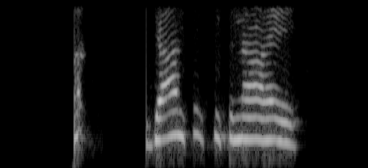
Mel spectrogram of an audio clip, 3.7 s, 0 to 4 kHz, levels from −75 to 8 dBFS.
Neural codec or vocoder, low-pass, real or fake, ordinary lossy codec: none; 3.6 kHz; real; none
